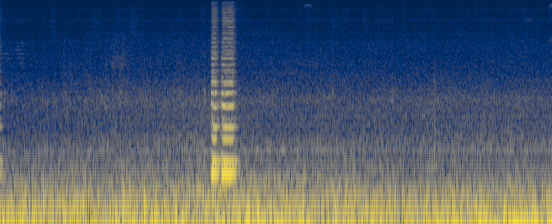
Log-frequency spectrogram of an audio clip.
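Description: Steady low engine and road rumble inside the cabin of a moving Volvo AC coach, with a quick double honk of a horn about three seconds in.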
